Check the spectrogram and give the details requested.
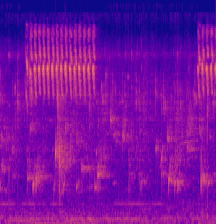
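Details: Blue-crowned hanging parrot uttering its sharp chattering, a recording for training contest birds: one long, piercing rattle of rapid, evenly pulsed high ticks lasting over a second, then quieter clatter and a fresh burst beginning at the end.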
